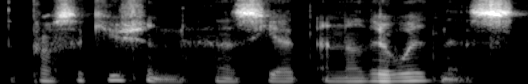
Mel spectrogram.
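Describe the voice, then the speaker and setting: A man's voice: mid-range voice, moderate pace, pushed and bright, a little hiss or hum, close to an everyday voice. A man voicing a solemn, formal, self-assured prosecutor in an amateur video game dub.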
